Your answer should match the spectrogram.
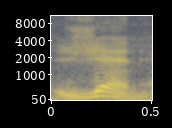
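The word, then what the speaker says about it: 甄: In the Beijing dialect, his surname is pronounced Zhen, and Yen is the Cantonese pronunciation.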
